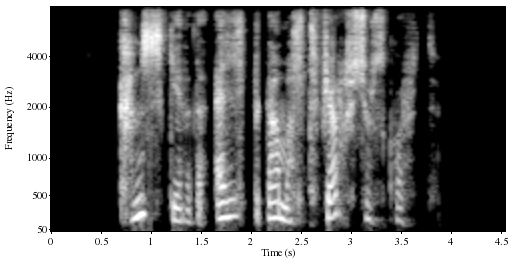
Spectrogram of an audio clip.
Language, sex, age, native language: Icelandic, female, 30-39, Icelandic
